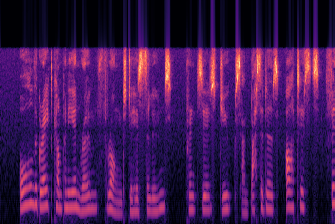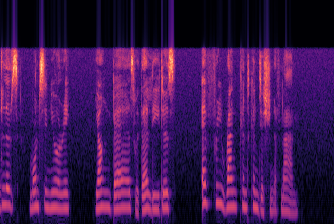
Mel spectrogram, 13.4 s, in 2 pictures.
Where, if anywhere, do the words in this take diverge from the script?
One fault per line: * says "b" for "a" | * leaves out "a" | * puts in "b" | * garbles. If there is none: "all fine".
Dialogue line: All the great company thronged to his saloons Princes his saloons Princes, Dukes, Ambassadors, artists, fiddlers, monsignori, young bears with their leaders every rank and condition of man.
* puts in "in Rome"
* leaves out "his saloons Princes"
